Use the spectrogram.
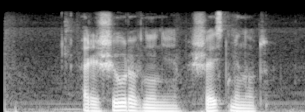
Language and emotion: Russian, neutral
